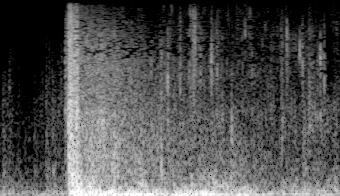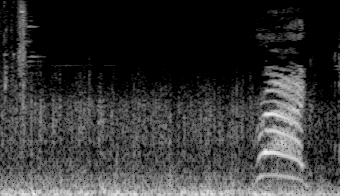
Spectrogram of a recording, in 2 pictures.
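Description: A frag grenade goes off in a ranked multiplayer shooter match with a loud, close boom that rolls into a long rumbling tail, followed by a short game sound effect near the end.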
